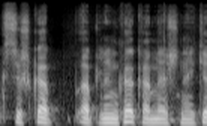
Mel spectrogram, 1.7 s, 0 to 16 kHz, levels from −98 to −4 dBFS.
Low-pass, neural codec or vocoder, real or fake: 14.4 kHz; autoencoder, 48 kHz, 128 numbers a frame, DAC-VAE, trained on Japanese speech; fake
